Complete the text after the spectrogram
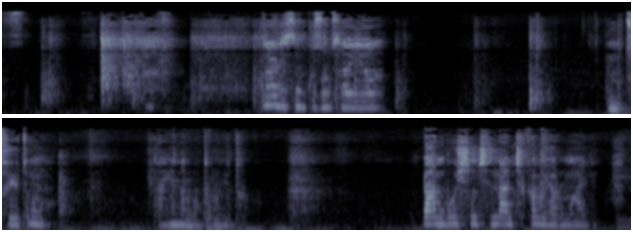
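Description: Another young woman answers quietly and with strain.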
